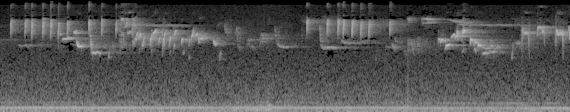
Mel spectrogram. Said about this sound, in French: On se retourne là vers donc ce paysage, ce champ de croix très paisible. On entend le chant des oiseaux.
